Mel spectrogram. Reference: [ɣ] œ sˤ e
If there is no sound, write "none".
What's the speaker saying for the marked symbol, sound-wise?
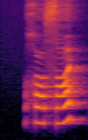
χ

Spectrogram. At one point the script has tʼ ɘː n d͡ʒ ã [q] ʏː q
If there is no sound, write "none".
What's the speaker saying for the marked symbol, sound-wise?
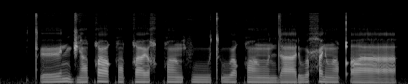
q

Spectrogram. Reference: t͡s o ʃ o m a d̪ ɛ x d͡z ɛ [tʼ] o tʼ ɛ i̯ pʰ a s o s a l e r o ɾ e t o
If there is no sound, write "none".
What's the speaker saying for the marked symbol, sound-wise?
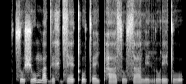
kʼ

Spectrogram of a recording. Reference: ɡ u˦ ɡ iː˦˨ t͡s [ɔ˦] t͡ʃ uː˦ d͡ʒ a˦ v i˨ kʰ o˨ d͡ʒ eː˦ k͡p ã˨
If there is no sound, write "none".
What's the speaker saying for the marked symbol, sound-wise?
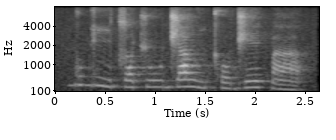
ɔ˦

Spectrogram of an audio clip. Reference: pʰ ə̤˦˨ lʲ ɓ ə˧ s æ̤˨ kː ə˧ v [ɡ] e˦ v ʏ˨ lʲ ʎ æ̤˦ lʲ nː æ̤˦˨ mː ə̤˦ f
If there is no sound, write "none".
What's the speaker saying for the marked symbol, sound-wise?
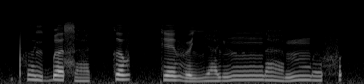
kː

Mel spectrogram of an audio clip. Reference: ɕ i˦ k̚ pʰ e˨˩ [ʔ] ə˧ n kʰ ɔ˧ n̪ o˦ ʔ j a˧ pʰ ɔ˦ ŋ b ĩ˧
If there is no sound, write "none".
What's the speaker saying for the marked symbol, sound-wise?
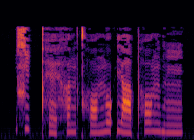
h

